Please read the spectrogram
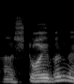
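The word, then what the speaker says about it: Steuben: Uh, Stoben, as the Germans pronounce it, u show is a fantastic character.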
